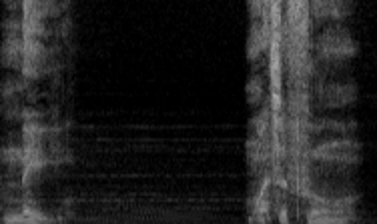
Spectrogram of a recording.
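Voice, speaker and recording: Very deep, wry underworld narrator. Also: male voice, lively intonation, exaggerated voice. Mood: wry, scheming. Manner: wry, storytelling, measured. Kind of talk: in-character game story narration. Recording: loud music bed behind narration.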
